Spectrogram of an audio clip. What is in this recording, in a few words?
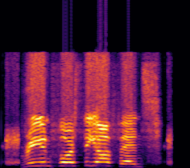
Attack Reinforce, Female; T2 Female 03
